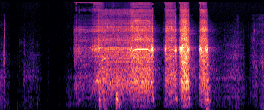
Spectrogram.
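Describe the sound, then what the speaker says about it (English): Hand screwdriver driving a screw through a custom BMW mud flap into the wheel-well liner, with grinding, rasping turns building to loud scraping bursts near the close, heard close up, with no talk. "probably your best option is actually to use a hand screwdriver"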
